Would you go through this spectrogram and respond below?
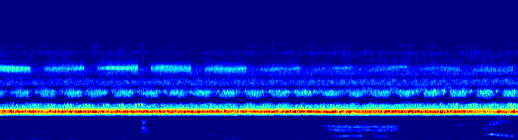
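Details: Night chorus of crickets in quiet rural countryside, a continuous shrill high-pitched trill holding level the whole time, with brief faint chirping notes drifting in below and a low rumble of wind.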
